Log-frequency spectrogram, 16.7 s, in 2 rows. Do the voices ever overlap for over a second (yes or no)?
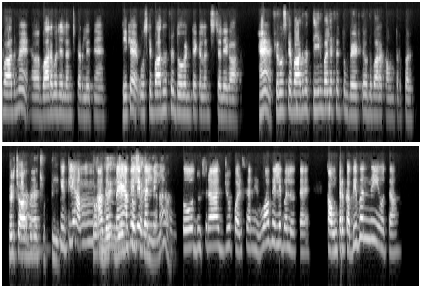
yes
